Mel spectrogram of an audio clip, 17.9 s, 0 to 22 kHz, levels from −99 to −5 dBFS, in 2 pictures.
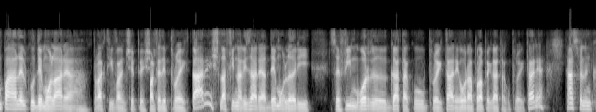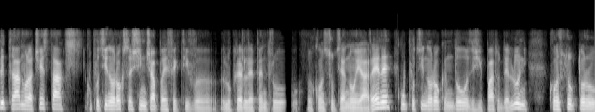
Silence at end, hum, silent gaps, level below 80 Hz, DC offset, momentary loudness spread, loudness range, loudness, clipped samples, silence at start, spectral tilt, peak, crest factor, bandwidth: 0 s; none; 13.25-13.31 s; -52 dBFS; under 0.1%; 11 LU; 4 LU; -19 LUFS; under 0.1%; 0 s; -4.5 dB/octave; 0 dBFS; 18 dB; 7.6 kHz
